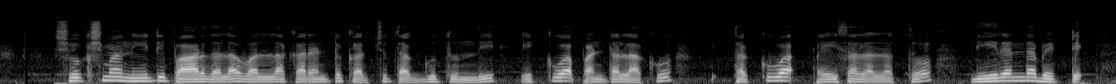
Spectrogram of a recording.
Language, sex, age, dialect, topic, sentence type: Telugu, male, 25-30, Telangana, agriculture, statement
